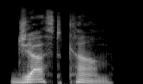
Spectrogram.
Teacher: Just is followed by come, so that T is in between two consonants. It's in between the S and the C of come. So we're going to make it silent. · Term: silent T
